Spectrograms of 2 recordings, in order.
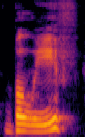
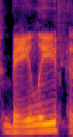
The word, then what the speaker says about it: BALEAF: Yeah, they're called BALEAF, belief. It's just, and Charlie usually pronounces it bay like leaf. It's bay leaf, and I'm like, it's belief, it. Charlie. It's belief. Just belief in me.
